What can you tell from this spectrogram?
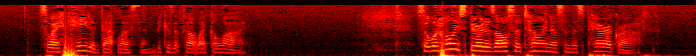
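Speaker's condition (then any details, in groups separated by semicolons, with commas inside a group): No condition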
